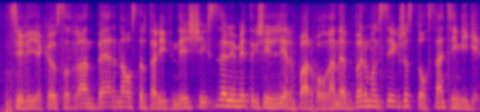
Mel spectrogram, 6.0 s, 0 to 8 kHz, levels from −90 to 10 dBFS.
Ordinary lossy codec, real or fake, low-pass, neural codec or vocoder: none; fake; 7.2 kHz; codec, 16 kHz, about 1 kbps, DyCAST, with the encoder's durations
